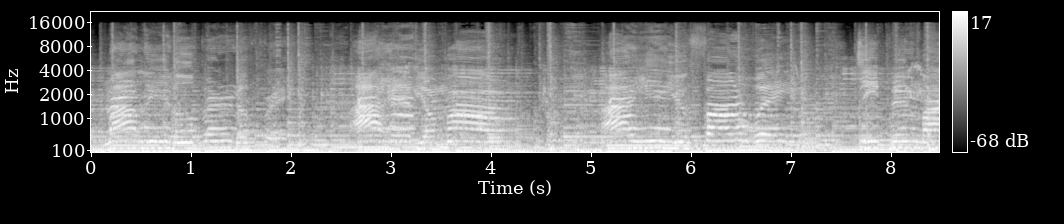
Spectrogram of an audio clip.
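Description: Live rock band playing an instrumental passage between sung lines: strummed acoustic guitar, electric bass and drums under a sliding steel-guitar lead that glides between notes.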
